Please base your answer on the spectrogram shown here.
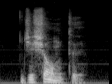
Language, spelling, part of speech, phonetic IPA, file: Polish, dziesiąty, adjective / noun, [d͡ʑɛ̇ˈɕɔ̃ntɨ], Pl-dziesiąty.ogg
